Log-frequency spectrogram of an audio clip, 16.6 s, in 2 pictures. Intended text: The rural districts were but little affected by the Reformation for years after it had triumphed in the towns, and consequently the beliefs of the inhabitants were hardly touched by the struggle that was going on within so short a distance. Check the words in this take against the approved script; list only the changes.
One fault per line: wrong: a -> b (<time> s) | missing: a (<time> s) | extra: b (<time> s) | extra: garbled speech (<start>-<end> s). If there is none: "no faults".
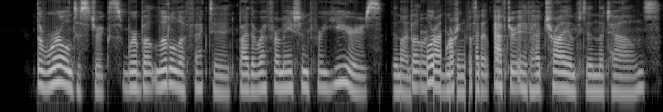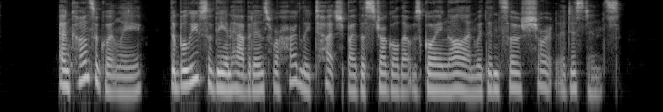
extra: garbled speech (4.9-6.1 s)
